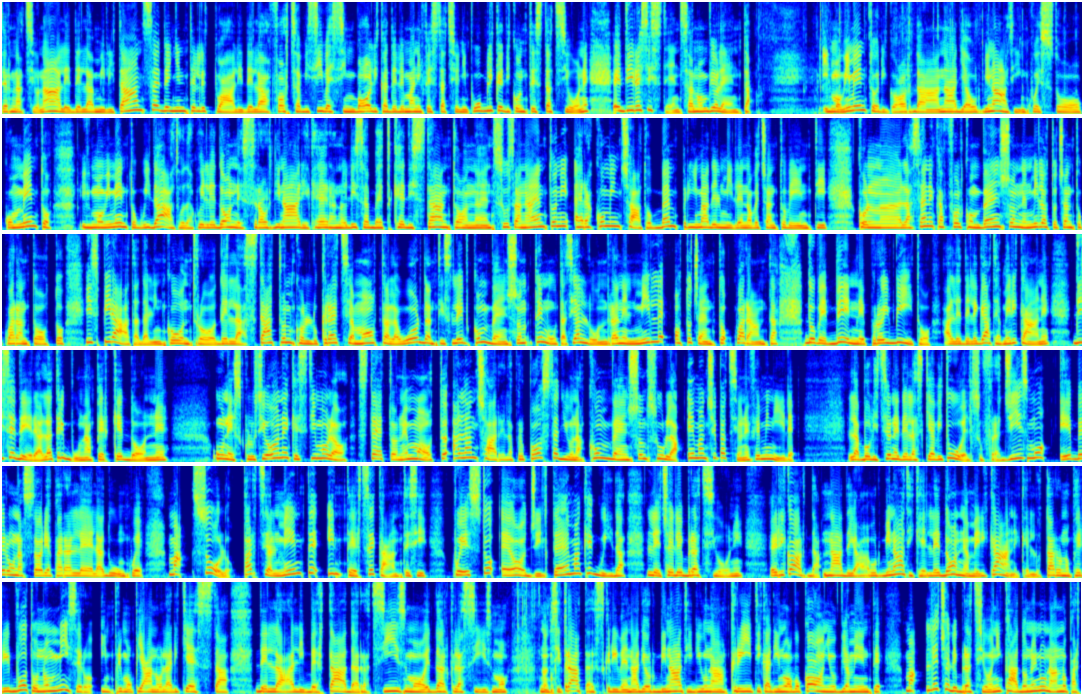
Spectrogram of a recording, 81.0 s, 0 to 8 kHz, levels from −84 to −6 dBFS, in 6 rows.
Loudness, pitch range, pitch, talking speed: -21 LUFS, 185-245 Hz, 205 Hz, 125 wpm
